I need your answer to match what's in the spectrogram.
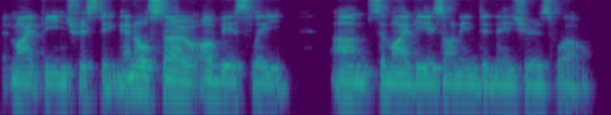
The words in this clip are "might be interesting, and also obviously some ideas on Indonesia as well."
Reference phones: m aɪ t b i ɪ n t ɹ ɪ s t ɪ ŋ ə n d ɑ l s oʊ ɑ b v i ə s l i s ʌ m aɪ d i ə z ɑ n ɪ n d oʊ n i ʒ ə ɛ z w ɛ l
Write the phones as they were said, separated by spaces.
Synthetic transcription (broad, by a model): m aɪ t b i ɪ n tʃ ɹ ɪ s t ɪ ŋ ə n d ɑ l s oʊ ɑ b v i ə s l i s ʌ m aɪ d i ə z n ɪ n d oʊ n i ʒ ə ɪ z w ɛ l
